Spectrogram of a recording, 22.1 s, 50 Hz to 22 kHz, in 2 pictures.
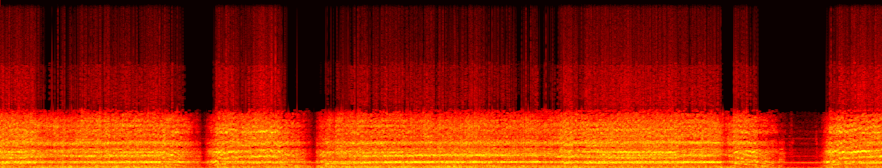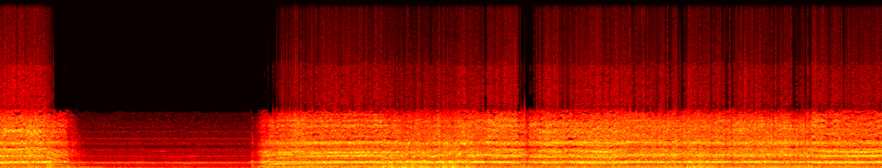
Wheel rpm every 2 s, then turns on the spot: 190, 110, 200, 220, 120, 120, 0, 150, 220, 220, 230.
8-10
